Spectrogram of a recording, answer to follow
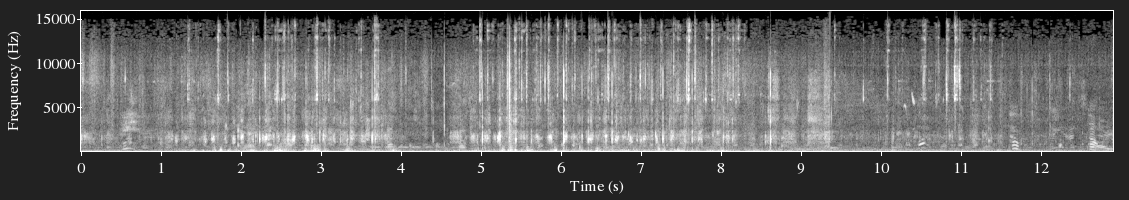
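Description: Sound from a GoPro mounted on a Boston Terrier's harness as it runs and plays on grass: irregular thumps and rubbing as the camera jostles with the dog's movement, the dog's own animal sounds, and people's voices in the background.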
